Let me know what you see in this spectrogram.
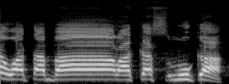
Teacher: با کو کھینچنا ہے کیونکہ با کے بعد میں الف آ جاتا ہے نا، اور الف سے پہلے زبر آئے تو پھر وہ کھینچا جائے گا.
